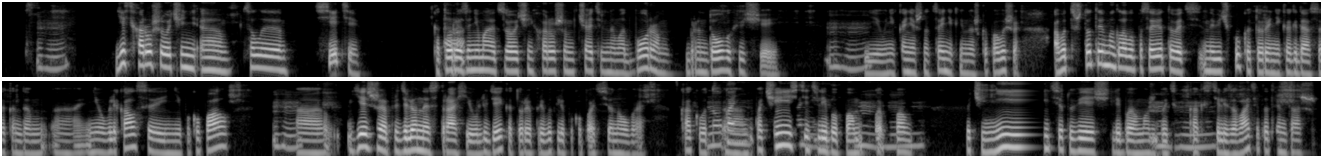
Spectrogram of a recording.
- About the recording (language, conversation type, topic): Russian, podcast, Как ты относишься к секонд-хенду и винтажу?
- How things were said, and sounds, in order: other background noise; distorted speech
